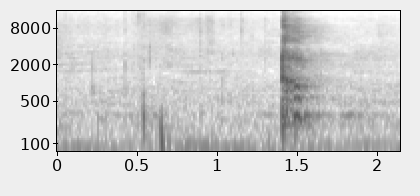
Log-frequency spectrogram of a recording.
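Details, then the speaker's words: Child who is sick with a cough and taking medicine: a single sharp, harsh cough burst after a few soft throat sounds; an ordinary cough. "lagi sakit batuk."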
